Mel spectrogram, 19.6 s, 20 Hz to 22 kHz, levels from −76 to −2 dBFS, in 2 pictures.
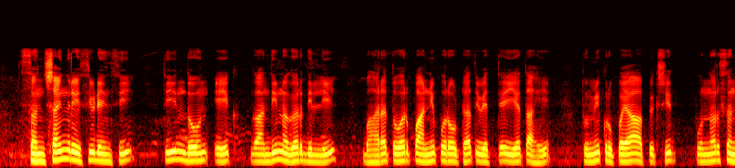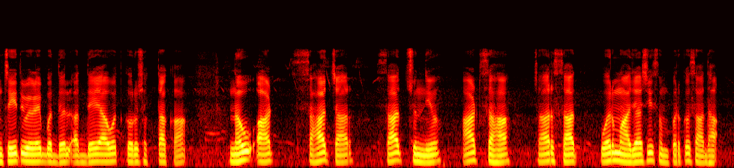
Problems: constant background noise, background conversations at intervals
